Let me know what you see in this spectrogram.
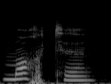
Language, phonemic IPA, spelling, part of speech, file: German, /ˈmɔxtə/, mochte, verb, De-mochte.ogg
- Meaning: first/third-person singular preterite of mögen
